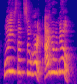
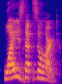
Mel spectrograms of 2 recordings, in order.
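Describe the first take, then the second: First: Very high-pitched exasperated outburst. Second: Louder, frustrated demand. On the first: Streamer at wit's end over light timers, exasperated. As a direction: shoot way up high in helpless frustration. Rant peaks on repeated question. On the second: Streamer ranting about clock timers, frustrated. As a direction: complain loudly about the timers. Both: Real, not acted.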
